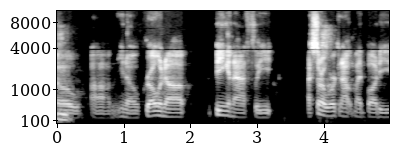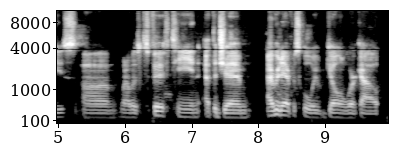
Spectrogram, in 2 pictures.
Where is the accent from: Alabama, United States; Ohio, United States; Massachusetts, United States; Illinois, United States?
Ohio, United States; I'm from the United States, so I'm from Ohio, so it's more up north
